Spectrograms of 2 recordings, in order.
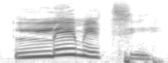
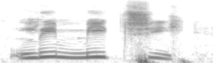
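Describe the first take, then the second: First: The word carries Spanish stress placement. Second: The word carries Portuguese stress placement.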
